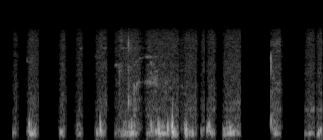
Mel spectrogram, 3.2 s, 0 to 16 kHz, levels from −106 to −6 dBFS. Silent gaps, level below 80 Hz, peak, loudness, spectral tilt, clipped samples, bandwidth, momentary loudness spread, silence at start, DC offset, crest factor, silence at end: 0.19-0.25 s, 0.39-0.58 s, 0.66-0.74 s, 0.83-0.94 s, 1.08-1.13 s, 2.16-2.21 s, 2.41-2.69 s, 2.82-3.04 s; -84 dBFS; -28 dBFS; -50 LUFS; -7 dB/octave; under 0.1%; 7.4 kHz; 14 LU; 0.1 s; under 0.1%; 22 dB; 0 s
